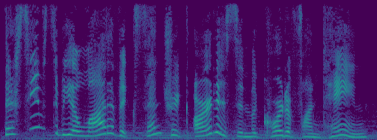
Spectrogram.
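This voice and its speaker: A tiny, childlike game companion girl with an extremely high, squeaky voice. She is excitable and quick to take offence, and her pitch swings wildly over loud background music. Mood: chatty, curious. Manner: speaks of herself in third person, excitable. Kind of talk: animated video game dialogue.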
